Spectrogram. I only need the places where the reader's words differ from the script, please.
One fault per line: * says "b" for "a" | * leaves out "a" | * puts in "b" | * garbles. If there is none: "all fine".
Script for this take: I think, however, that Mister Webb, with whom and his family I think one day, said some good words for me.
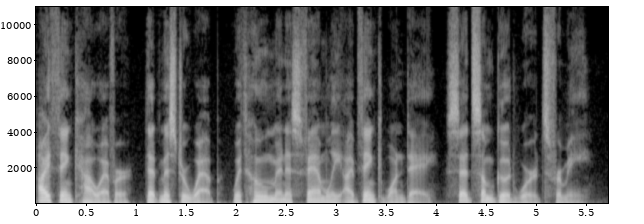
all fine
